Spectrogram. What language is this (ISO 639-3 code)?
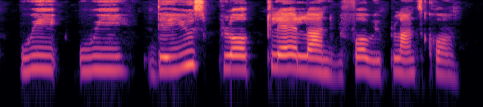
pcm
